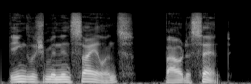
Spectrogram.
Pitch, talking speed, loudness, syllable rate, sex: 100 Hz, 145 wpm, -16 LUFS, 6.4 syllables/s, male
